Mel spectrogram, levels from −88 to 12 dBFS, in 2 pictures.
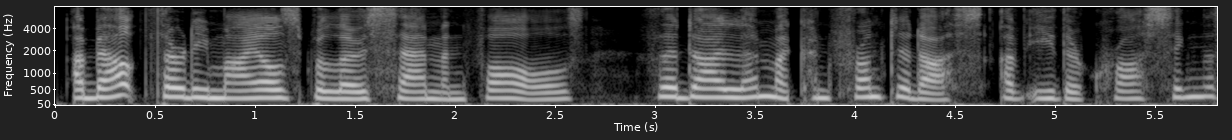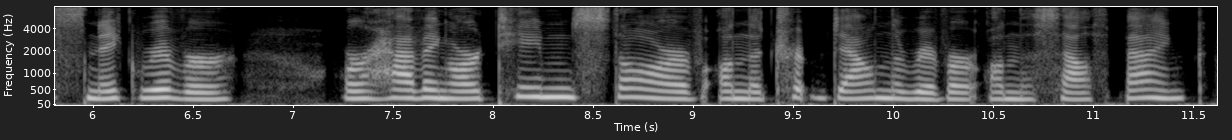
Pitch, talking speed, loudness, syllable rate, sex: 235 Hz, 160 wpm, -18 LUFS, 4.5 syllables/s, female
